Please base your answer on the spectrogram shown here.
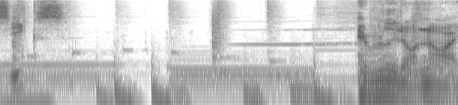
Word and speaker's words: Sikhs: S-I-K-H-S. And I... Yes. Oh, I don't know if I think I pronounced that correctly. Yeah, I think it's Sikhs, isn't it? Isn't it pronounced Sikhs?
